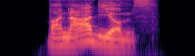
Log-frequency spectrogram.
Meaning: genitive singular of Vanadium
- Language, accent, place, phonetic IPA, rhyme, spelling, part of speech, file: German, Germany, Berlin, [vaˈnaːdi̯ʊms], -aːdi̯ʊms, Vanadiums, noun, De-Vanadiums.ogg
